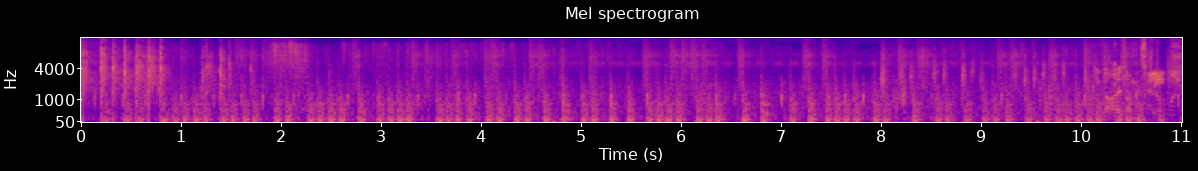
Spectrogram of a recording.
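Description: Rapid bursts of machine-gun fire and heavier gunfire crackle loudly and almost continuously in an ArmA 3 battle, with voices talking over the shooting.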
